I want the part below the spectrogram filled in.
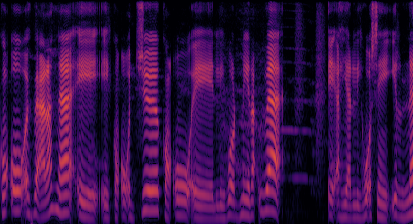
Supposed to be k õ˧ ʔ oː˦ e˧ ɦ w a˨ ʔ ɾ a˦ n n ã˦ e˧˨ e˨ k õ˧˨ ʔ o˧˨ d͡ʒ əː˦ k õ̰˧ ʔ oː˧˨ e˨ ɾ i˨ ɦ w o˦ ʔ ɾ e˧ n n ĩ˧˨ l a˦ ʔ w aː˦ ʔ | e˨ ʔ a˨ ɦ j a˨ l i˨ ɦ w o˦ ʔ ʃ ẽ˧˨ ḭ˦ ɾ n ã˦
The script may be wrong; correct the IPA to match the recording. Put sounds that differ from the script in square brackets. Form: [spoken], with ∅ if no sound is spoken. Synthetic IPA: k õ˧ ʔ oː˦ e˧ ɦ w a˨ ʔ ɾ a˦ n n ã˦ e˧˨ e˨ k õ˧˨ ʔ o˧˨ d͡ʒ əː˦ k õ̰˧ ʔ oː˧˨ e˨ [l] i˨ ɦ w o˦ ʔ ɾ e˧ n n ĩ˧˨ [ɾ] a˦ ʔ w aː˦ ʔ | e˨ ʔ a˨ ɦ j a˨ l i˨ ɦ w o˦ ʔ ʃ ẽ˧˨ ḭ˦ ɾ n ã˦

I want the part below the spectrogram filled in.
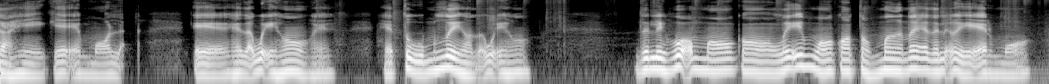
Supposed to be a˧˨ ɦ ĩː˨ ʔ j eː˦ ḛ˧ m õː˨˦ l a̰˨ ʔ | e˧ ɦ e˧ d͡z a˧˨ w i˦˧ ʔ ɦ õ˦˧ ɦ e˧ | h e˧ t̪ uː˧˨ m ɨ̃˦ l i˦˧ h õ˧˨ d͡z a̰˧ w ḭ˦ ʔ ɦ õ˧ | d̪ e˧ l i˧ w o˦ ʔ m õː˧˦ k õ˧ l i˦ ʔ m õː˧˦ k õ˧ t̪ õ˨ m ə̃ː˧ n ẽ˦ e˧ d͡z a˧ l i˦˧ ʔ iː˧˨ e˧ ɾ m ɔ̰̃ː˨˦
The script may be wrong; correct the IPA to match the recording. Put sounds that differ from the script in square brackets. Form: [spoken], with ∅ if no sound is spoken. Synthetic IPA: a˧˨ ɦ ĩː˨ [k] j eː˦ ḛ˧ m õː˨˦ l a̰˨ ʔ | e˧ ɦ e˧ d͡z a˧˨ w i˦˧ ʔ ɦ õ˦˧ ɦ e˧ | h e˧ t̪ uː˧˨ m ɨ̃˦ l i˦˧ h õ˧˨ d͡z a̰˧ w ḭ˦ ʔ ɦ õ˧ | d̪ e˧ l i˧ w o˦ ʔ m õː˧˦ k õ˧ l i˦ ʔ m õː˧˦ k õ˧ t̪ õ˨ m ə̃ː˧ n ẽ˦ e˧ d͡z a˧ l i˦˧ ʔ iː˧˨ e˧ ɾ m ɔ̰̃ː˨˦

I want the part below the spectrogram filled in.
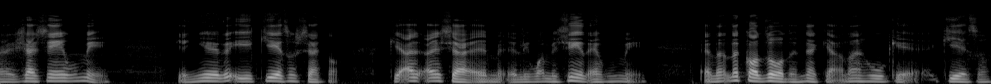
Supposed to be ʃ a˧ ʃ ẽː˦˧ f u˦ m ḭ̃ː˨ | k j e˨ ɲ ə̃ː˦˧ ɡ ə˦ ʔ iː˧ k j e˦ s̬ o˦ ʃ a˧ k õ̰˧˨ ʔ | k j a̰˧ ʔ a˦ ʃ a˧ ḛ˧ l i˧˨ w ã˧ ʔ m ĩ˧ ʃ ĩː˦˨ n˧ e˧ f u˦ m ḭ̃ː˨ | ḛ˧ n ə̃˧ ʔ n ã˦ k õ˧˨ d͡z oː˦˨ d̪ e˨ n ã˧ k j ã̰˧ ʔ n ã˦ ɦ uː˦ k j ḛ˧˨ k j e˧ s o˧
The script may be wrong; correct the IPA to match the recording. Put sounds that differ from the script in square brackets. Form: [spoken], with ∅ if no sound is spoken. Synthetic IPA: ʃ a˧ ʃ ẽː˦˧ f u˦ m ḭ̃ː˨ | k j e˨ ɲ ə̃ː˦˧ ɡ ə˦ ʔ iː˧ k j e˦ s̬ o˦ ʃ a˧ k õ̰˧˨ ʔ | k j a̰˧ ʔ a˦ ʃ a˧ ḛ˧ l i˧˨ w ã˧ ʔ m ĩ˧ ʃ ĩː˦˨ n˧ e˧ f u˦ m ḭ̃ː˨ | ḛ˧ n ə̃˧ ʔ n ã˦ k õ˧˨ d͡z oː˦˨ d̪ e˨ n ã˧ k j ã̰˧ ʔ n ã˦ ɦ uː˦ k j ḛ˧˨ k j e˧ s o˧

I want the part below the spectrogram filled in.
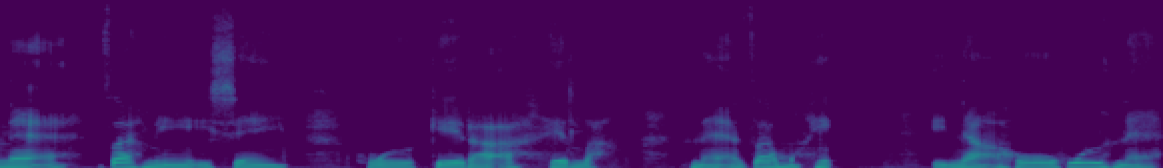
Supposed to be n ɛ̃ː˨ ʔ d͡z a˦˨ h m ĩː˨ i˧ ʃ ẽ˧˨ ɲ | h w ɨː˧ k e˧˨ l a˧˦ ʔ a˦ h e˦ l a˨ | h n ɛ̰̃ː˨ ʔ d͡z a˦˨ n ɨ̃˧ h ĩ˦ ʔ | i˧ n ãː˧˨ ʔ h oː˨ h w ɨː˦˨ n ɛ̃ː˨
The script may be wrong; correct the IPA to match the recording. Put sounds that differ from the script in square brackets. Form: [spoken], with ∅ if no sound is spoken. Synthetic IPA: n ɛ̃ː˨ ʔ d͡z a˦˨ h m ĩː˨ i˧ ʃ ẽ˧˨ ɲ | h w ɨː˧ k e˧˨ [ɾ] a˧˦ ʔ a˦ h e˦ l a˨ | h n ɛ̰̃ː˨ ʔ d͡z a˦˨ [m] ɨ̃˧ h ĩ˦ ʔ | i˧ n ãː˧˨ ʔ h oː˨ h w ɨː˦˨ n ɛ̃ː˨

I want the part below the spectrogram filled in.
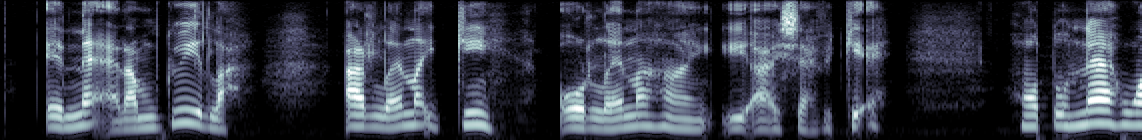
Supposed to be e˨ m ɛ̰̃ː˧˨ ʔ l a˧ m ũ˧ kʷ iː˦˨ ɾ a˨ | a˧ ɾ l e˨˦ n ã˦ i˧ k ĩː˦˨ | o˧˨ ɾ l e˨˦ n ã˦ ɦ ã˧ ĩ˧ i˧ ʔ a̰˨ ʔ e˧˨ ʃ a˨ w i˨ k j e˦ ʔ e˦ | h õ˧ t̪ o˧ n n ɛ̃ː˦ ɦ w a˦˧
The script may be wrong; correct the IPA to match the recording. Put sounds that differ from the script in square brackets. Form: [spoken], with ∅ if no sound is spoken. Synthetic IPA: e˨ [n] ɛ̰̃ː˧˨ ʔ [ɾ] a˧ m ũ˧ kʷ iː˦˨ [l] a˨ | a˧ ɾ l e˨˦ n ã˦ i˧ k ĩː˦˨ | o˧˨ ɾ l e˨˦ n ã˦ ɦ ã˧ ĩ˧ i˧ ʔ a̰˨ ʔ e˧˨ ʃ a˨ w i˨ k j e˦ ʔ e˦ | h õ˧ t̪ [u˧] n n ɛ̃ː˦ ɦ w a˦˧

